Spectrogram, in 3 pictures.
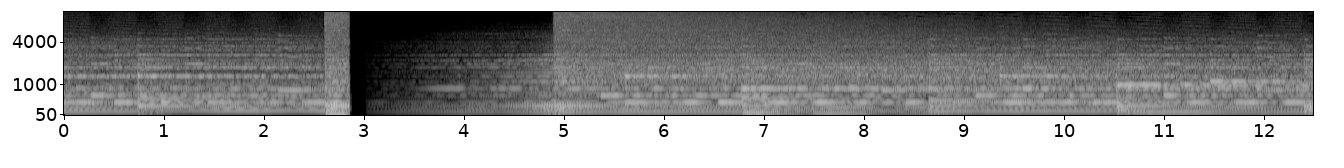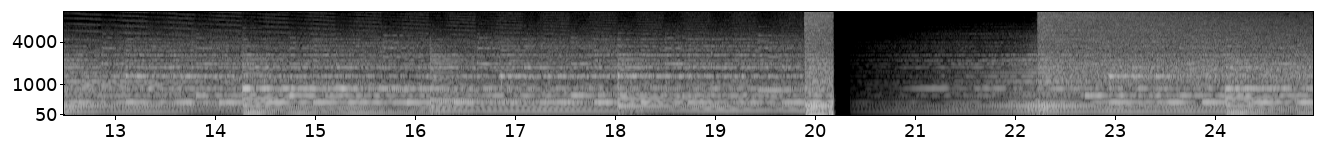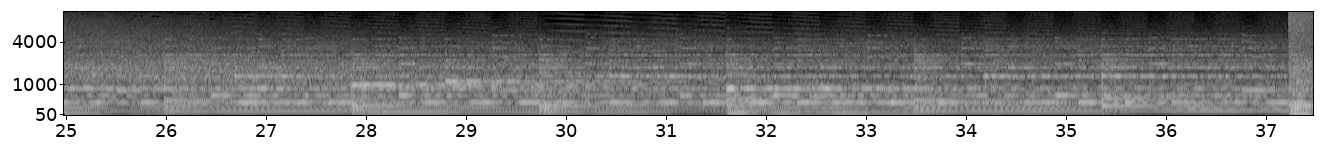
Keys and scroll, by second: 3.6 F3, 4.9 ctrl+g, 18.3 Escape, 25.5 shift+F2, 26.1 F3, 31.2 Escape, 31.8 F2, 33.2 Escape.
